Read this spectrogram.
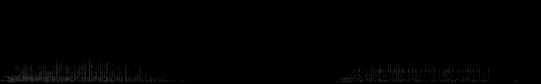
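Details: Two soft, rattling breath sounds separated by a quiet pause, with a fluttering, purr-like quality; gentle snoring during sleep.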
